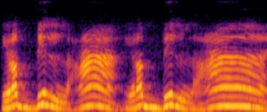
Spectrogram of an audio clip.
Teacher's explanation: karena ain ini makhrajnya ada di tenggorokan ya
